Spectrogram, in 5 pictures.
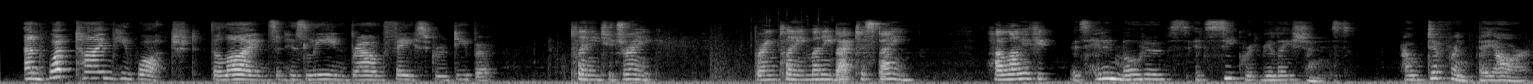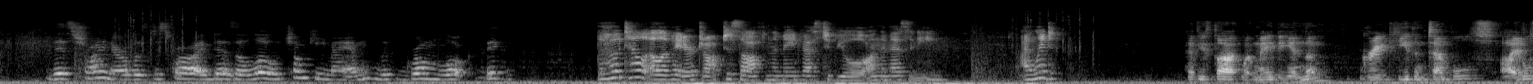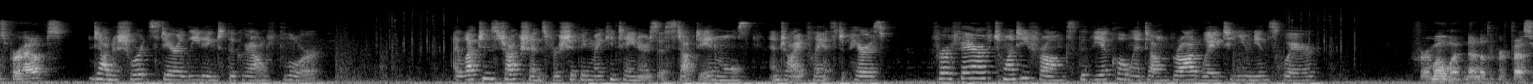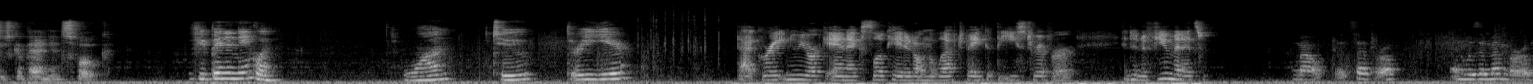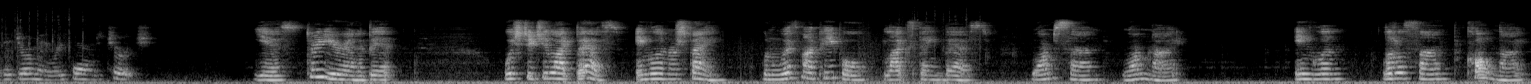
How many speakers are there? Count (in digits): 6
